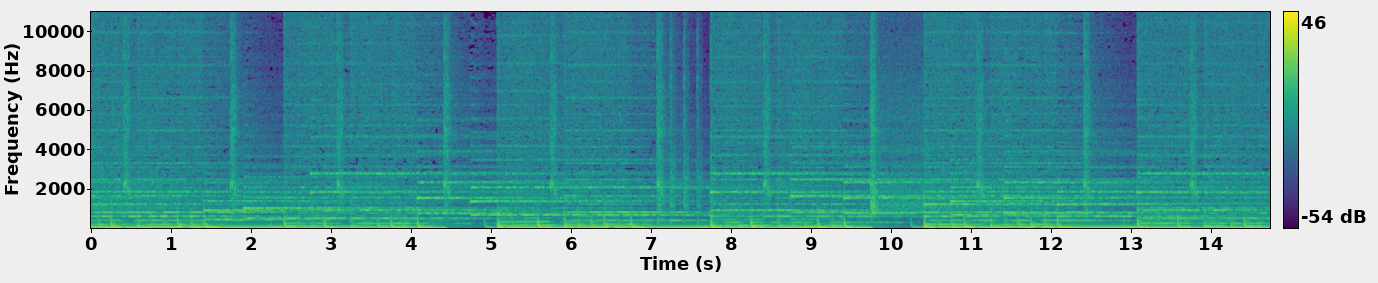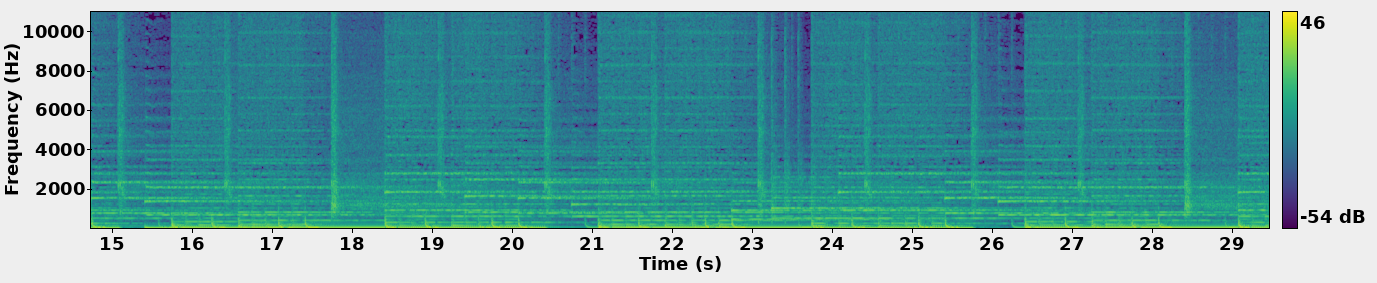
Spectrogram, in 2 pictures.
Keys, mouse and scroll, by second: 0.0-1.2 scroll down 5, 0.2 middle click, 0.8 middle click, 1.2 middle click, 2.2 g, 3.6 g, 4.8 middle click, 6.2 g, 7.3 middle click, 7.7 middle click, 8.6 g, 9.7 s, 10.6 middle click, 11.0 middle click, 11.6 `, 12.4-13.2 scroll down 7, 12.9 middle click, 13.3 middle click, 13.7 middle click, 14.2 g, 15.2 middle click, 16.1 g, 17.5-17.9 click, 17.7 click, 18.3 click, 18.4 click, 18.5-19.2 scroll down 5, 19.2 g, 20.8 s, 22.0 g, 23.0 middle click, 23.4 scroll up 6, 23.7 middle click, 24.0-24.5 scroll down 3, 24.2 middle click, 26.6 s, 28.0 g, 29.1 middle click.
